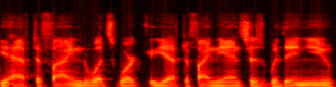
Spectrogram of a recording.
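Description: With vocal fry, a man speaks at a very deep, low pitch and a moderate pace. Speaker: podcast host. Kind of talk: interview. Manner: eloquent, articulate.

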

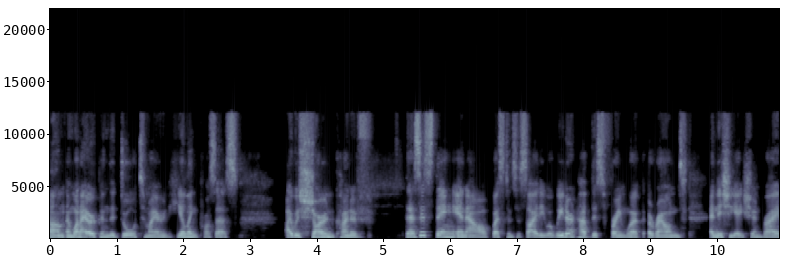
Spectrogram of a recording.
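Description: A woman with a very deep, low pitch talks against a quiet background. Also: ordinary pitch variation, moderate pace. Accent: Australian. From Australia. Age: 30s. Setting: video call.

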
